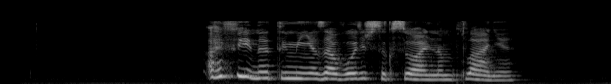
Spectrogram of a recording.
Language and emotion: Russian, positive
